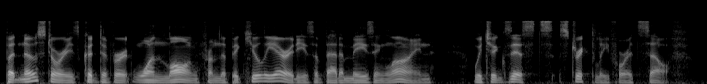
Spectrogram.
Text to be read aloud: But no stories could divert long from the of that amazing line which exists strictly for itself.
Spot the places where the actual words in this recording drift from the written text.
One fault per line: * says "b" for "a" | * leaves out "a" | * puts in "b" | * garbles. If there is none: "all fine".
* puts in "one"
* puts in "peculiarities"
